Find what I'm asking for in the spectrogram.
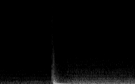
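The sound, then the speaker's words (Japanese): A single deep bass drum hit with echo effect, the only drum used in a slow, bright song being built, lands with a sharp attack, then a long, heavy reverb tail lingers and rumbles on after it, alone with no voices. “結構ねエコーが効いたバスドラかなこの音を途中から、えー、追加していきます”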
